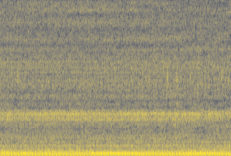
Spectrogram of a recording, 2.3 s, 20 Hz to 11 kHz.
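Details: Invacare 5 (IRC5LXO2) oxygen concentrator running at a set 5 L/min during repair testing, oxygen reading falling from 84 toward 65%, failing the test: steady low motor hum with soft hiss of airflow.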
